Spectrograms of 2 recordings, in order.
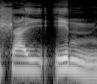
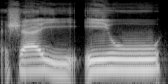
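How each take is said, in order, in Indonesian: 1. Bunyi n di akhir diucapkan penuh. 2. Bunyi n di akhir menyatu menjadi semi-vokal sengau. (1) "jangan dibaca syai'in" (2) "Kita baca syai'iu"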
